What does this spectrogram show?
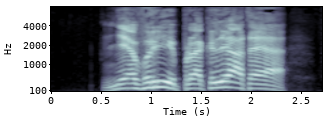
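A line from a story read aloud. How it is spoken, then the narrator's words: Shout. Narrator (Russian): крикнул Миклош Ракоци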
